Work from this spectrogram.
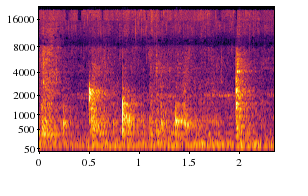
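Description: Masala for a bitter gourd side dish sizzling in a pan while being stirred, with four quick scraping strokes of a spoon over a constant low frying hiss, close and fairly quiet.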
